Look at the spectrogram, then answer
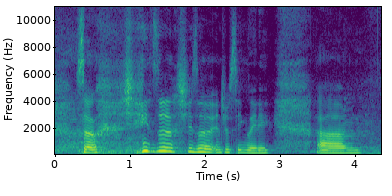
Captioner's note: laughter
